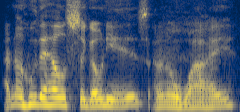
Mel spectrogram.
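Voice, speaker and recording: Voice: mid-range voice, expressive, quick pace, darkish tone. A streamer giving casual, joking gameplay commentary in a sarcastic, sweary manner. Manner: sarcastic, profane. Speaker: streamer playing a story game.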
